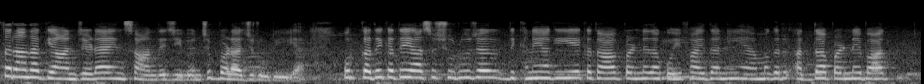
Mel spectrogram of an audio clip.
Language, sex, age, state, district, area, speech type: Dogri, female, 45-60, Jammu and Kashmir, Jammu, urban, spontaneous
